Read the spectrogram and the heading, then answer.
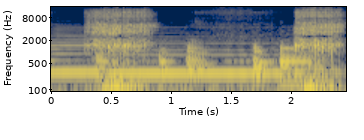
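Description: A person snores while quickly dozing off from lack of sleep. Loud rasping breaths alternate with a few voiced, grunting snorts, heard alone.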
